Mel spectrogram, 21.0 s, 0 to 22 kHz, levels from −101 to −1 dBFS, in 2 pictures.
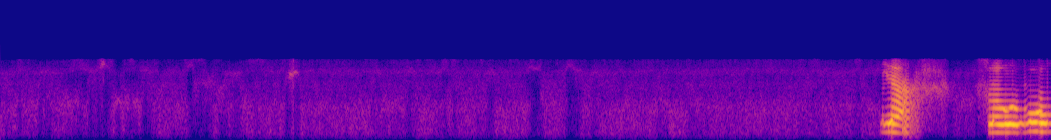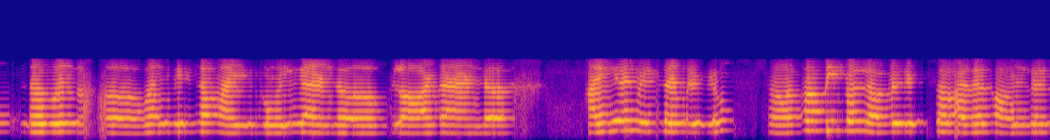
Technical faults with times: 0.00-21.02 LPC-10 vocoder

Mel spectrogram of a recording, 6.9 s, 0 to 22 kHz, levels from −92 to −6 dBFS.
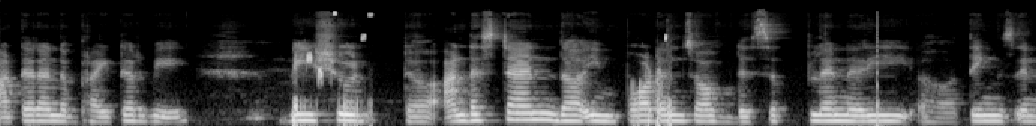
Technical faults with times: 1.95-2.48 DAB burbling
4.21-4.47 DAB burbling
5.84 repeated buffer

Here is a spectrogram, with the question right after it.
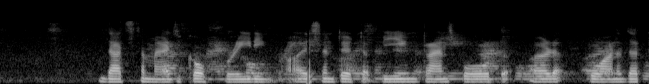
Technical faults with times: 0.00-6.49 echo with no canceller
3.07-3.10 unconcealed Bluetooth headset packet loss
4.63 unconcealed Bluetooth headset packet loss

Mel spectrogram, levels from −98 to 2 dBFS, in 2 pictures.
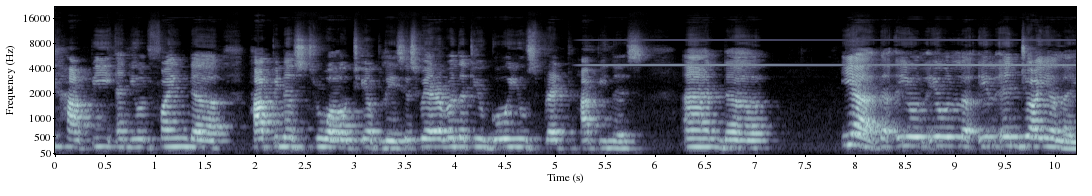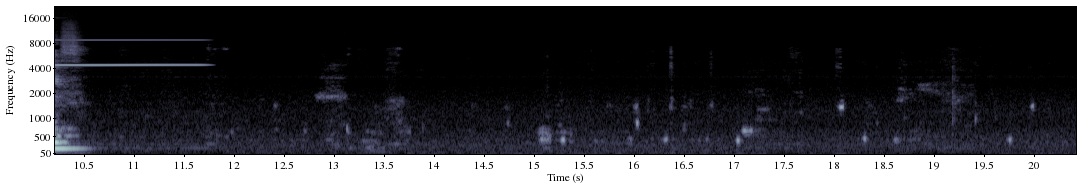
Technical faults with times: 5.16-11.83 feedback whistle

